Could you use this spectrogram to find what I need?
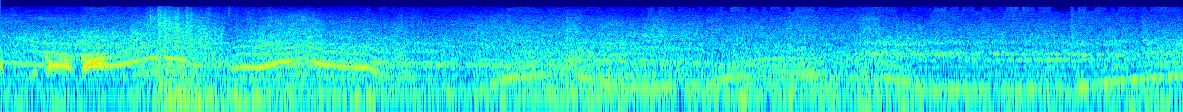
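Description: Tyres screech on asphalt through tight corners.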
